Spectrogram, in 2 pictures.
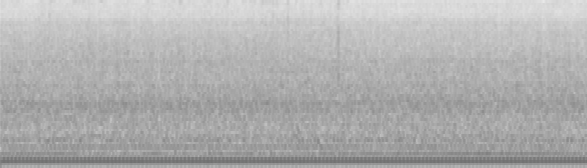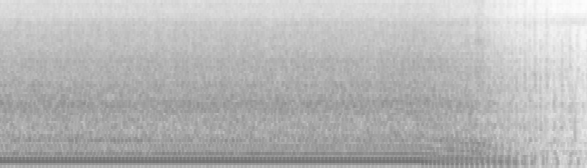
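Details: Engine: smooth, steady low drone at constant speed with no misses or knocks, then a clean run-down at shutoff; healthy engine.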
